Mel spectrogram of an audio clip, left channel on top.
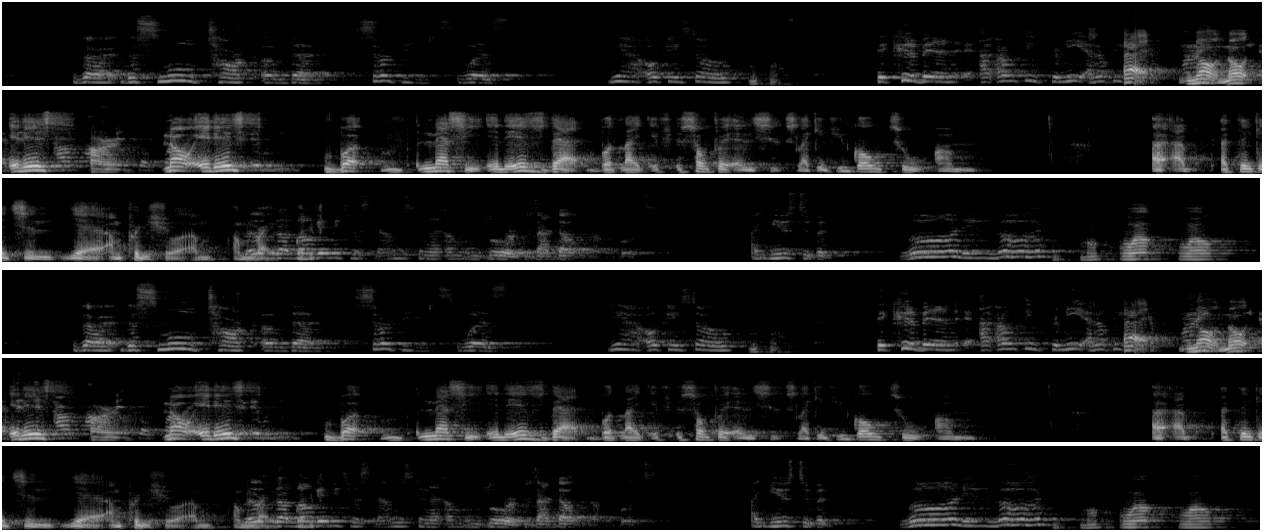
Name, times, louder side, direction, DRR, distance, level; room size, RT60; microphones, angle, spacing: voice 1, 0.7-3.2 3.5-5.0 6.1-7.3 8.1-8.2 8.7-11.4 11.8-14.5 14.9-15.6 27.5-31.7 32.7-33.5 34.2-35.7, right 1 dB, 15° right, 3 dB, 1.2 m, -39 dB
voice 2, 11.8-13.3 14.2-15.5 15.8-22.4 24.1-28.3, left 2 dB, 30° left, 12 dB, 0.8 m, -28 dB
voice 3, 13.5-13.8 36.0-37.4, left 3 dB, 60° left, 7 dB, 1.3 m, -35 dB
29.5 x 22.0 x 7.8 m, 1.2 s
head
